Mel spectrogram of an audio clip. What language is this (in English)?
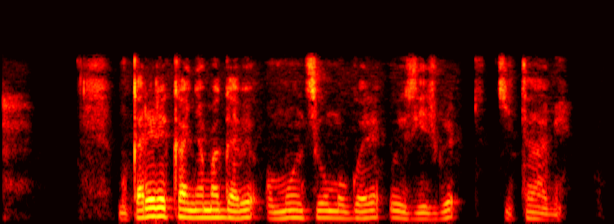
Kinyarwanda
